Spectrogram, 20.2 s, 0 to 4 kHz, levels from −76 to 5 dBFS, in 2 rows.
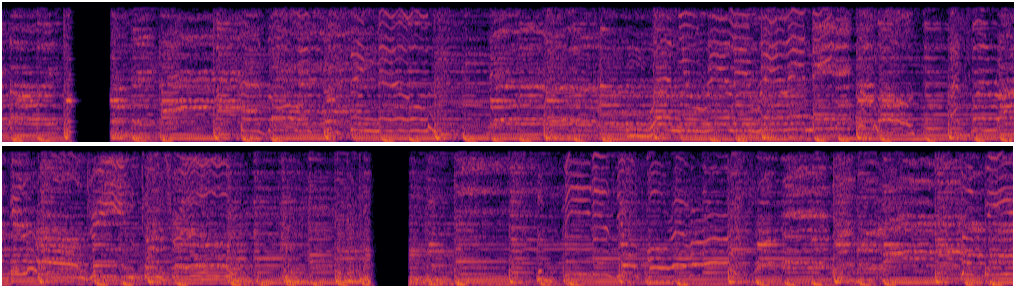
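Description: A call audio freeze at 0.68 s lasts until 1.10 s. The likely cause is packets held up in transit, draining the jitter buffer, so the receiver extends the last sound as a fading buzz that drops to silence for about 0.27 s of the 0.40 s fill. Nothing is lost, but the rest of the audio arrives 0.40 s late.

A jitter buffer speed-up follows from 7.95 s to 10.21 s. With too much audio queued, the receiver repeatedly removes short pitch-period slices, running the sound at 116% speed without any pitch change and cutting roughly 0.4 s, so it feels hurried.

A second freeze at 13.79 s to 14.21 s has the same fading fill, about 0.28 s of silence within a 0.40 s gap, and another 0.40 s added delay.

A shorter speed-up from 18.38 s to 18.89 s runs at 117% and trims about a tenth of a second. Throughout, the narrow call band stops at 4 kHz, which fits G.711 at 64 kbps.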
